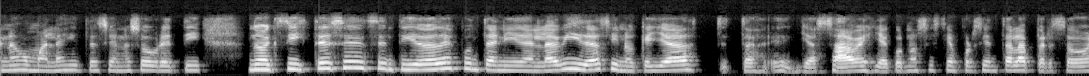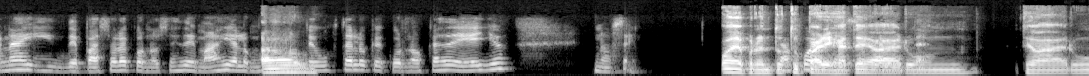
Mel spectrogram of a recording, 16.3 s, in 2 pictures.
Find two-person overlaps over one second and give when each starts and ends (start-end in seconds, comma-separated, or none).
13.8-15.2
